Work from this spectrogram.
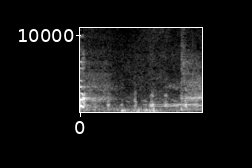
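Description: A brassy back stag rooster and a three-year-old hen cluck close by in a pen, giving a few short, quick bursts of clucking.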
